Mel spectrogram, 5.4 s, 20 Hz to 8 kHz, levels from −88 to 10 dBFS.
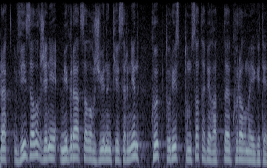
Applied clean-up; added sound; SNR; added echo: none; none; none; none.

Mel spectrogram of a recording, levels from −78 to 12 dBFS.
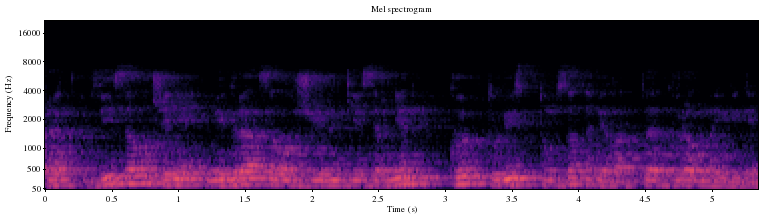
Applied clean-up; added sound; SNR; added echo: none; none; none; reverberation time 1.0 s.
